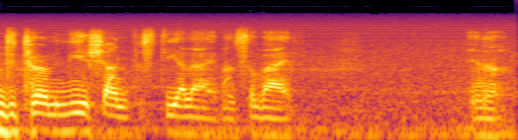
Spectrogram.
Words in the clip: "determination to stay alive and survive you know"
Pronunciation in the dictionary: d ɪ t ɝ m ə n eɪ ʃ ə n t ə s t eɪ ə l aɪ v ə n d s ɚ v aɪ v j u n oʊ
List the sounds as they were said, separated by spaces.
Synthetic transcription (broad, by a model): d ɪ t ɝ m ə n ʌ ʃ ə n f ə s t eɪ ə l aɪ v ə n s ɚ v aɪ v j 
